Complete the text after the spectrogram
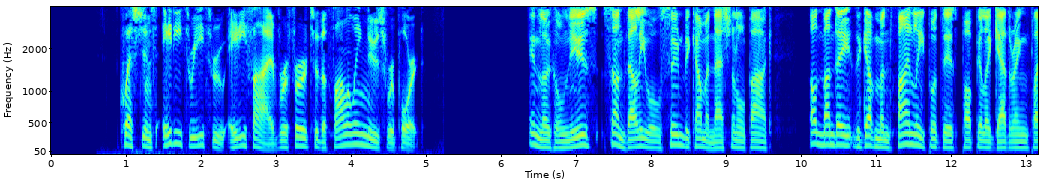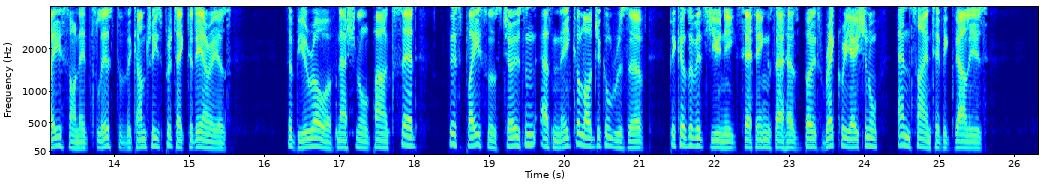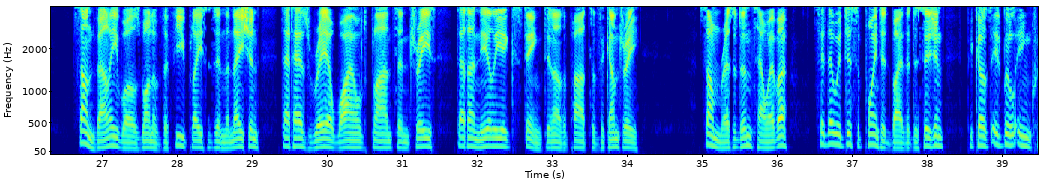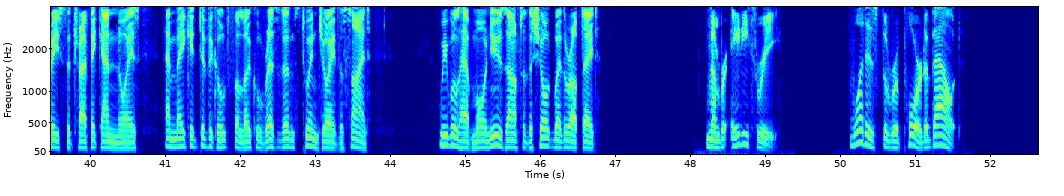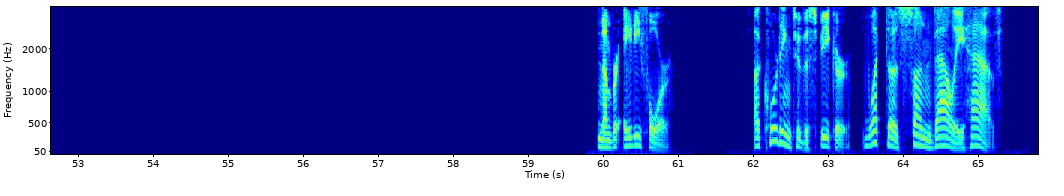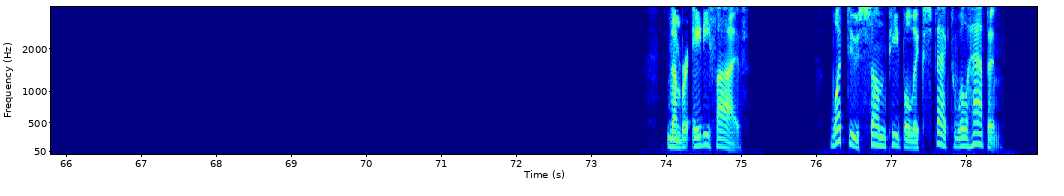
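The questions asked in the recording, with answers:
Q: What is the report about?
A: Sun Valley becoming a national park

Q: According to the speaker, what does Sun Valley have?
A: Rare wild plants and trees

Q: What do some people expect will happen?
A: More traffic and noise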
